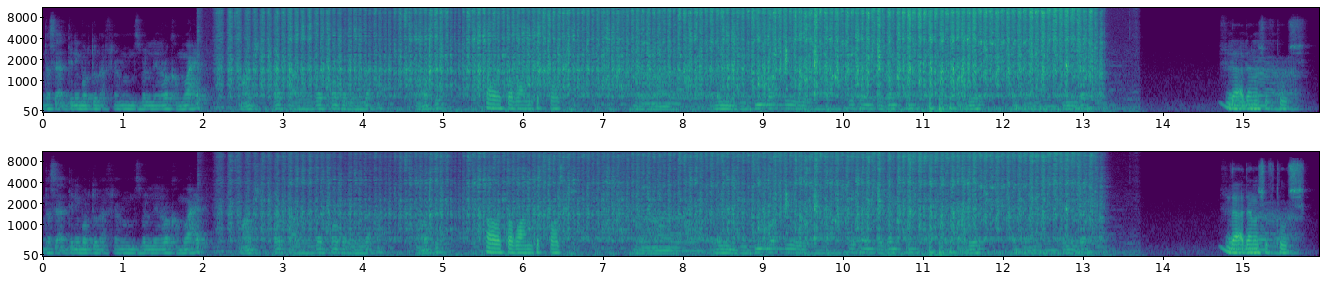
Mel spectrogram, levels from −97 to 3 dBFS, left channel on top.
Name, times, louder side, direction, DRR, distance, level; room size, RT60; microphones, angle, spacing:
voice 1, 0.0-2.1 2.4-4.3 4.6-5.1 7.4-11.8 12.1-13.1 14.7-15.7, left 1 dB, 65° left, 3.0 m, -41 dB
sound 1, 1.9-13.3, left 9 dB, 35° left, 0.6 m, -29 dB
voice 2, 5.5-6.7 14.7-15.8, right 4 dB, 45° right, 0.5 m, -34 dB
12.0 x 5.5 x 5.6 m
head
